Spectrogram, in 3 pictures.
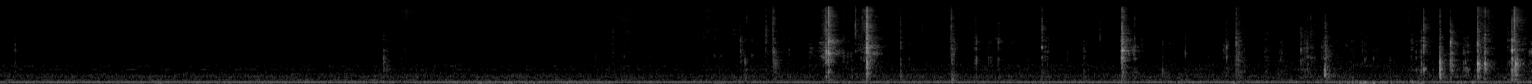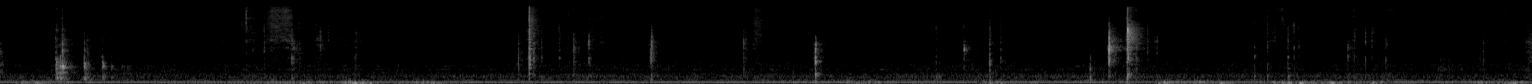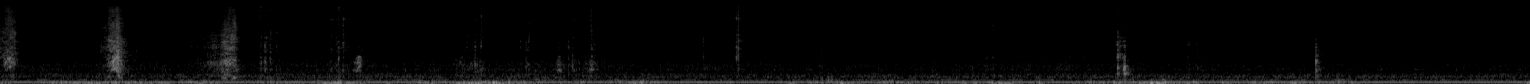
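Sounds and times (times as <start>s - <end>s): paper rustling: 3.8s - 4.7s, 5.9s - 15.4s, 16.4s - 19.1s, 20.4s - 23.6s, 27.6s - 34.4s, 35.0s - 39.3s, 40.1s - 42.8s
steady low hum: 15.2s - 26.3s, 26.9s - 45.9s.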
